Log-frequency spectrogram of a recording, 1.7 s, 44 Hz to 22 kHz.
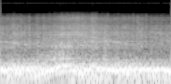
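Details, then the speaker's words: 1983 Honda VF750F Interceptor after a petcock rebuild, running on its own tank for the first time in a while with no leaks: a deep, even exhaust drone with no misses or knocks. A slight rattle was noted at the rear. Normal running. "I think this is the first time it's run on its own tank of fuel in a while. It sounds really good. Really good."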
